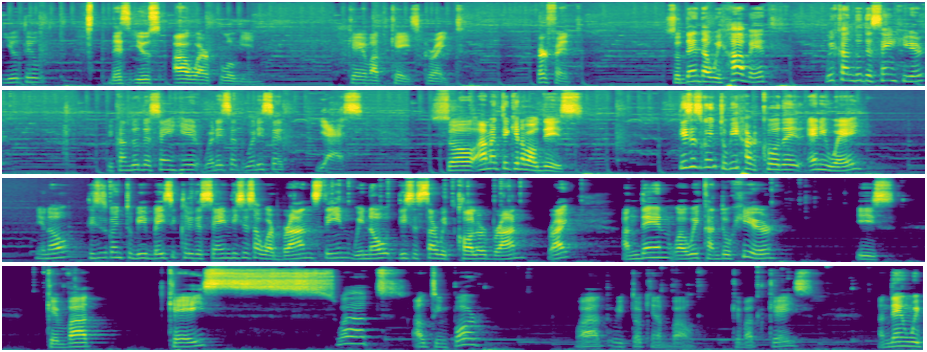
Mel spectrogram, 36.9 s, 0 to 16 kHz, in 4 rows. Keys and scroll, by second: 0.3 BackSpace, 1.9 shift+super+h, 3.1-4.1 typing, 4.2 super+s, 4.7 Right, 4.9 Right, 15.0 shift+[, 15.5 super+Right, 16.0 BackSpace, 16.2 shift+], 16.8 Left, 17.8 space, 20.2-20.9 typing, 26.3 shift+4, 26.5 shift+], 26.8 Left, 27.9-29.0 typing, 33.0 b, 34.3-36.1 typing, 36.5 super+v.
